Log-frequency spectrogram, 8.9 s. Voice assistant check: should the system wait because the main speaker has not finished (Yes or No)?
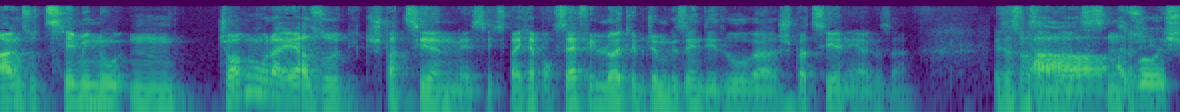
No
